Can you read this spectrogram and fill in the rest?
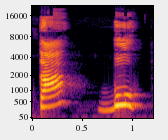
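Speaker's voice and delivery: "Tabu" in two separate beats, BU stressed. Shown as a demonstration. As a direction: split "Tabu" into TA, then BU. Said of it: "o bu é a sílaba tônica". ("Tabu" em duas sílabas separadas, tônica no BU)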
